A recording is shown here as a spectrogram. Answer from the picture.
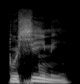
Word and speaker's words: Buscemi: Nobody knows how to pronounce his name properly, but I believe it's pronounced Buscemi. Okay.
